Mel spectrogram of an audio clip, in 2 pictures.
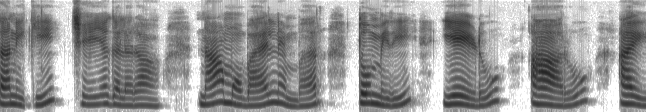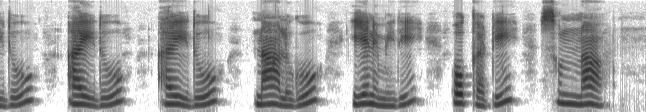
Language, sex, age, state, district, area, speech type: Telugu, female, 30-45, Telangana, Adilabad, rural, read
